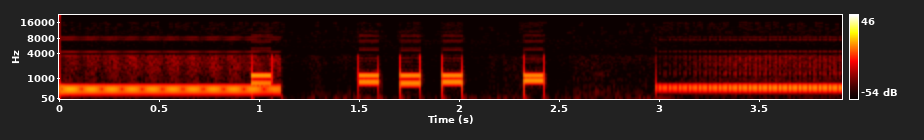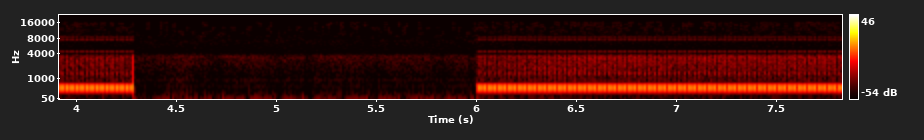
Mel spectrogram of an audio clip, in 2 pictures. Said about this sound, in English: I'm going to dial her phone number right now and see if we can figure it out for you, okay? All right, man. All right, here we go.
